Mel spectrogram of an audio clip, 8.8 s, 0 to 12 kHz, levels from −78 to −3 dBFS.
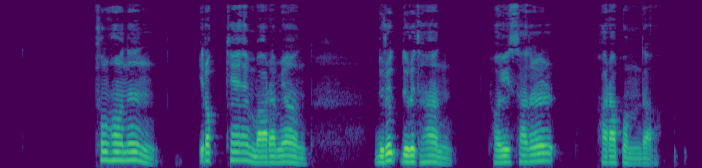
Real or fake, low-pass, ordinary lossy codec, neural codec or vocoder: fake; 10.8 kHz; MP3, 64 kbps; vocoder, 44.1 kHz, 128 mel bands every 512 samples, BigVGAN v2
